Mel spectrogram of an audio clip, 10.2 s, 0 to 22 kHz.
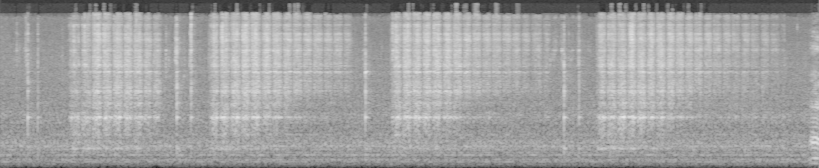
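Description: Abrasive grit grinds a valve seat on a 1952 Briggs engine, a continuous raspy scraping in repeated strokes with brief pauses between passes, close and loud, no talking.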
